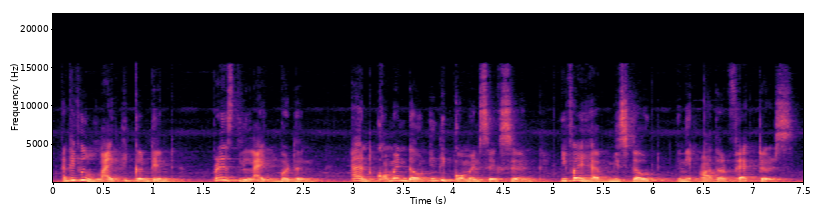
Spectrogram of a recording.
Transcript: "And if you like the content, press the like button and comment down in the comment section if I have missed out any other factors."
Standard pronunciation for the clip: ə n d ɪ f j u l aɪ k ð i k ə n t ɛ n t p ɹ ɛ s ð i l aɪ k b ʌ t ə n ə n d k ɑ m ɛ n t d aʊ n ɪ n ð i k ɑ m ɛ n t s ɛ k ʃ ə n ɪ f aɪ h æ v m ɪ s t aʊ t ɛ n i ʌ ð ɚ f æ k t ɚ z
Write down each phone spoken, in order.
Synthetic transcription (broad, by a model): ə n d ɪ f j u l aɪ k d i k ə n t ɛ n t p ɹ ɛ s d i l aɪ k b ʌ t ə n ə n d k ɑ m ɛ n t d aʊ n ɪ n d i k ɑ m ɛ n t s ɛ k s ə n ɪ f aɪ h æ v m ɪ s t aʊ t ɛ n i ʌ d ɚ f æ k t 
